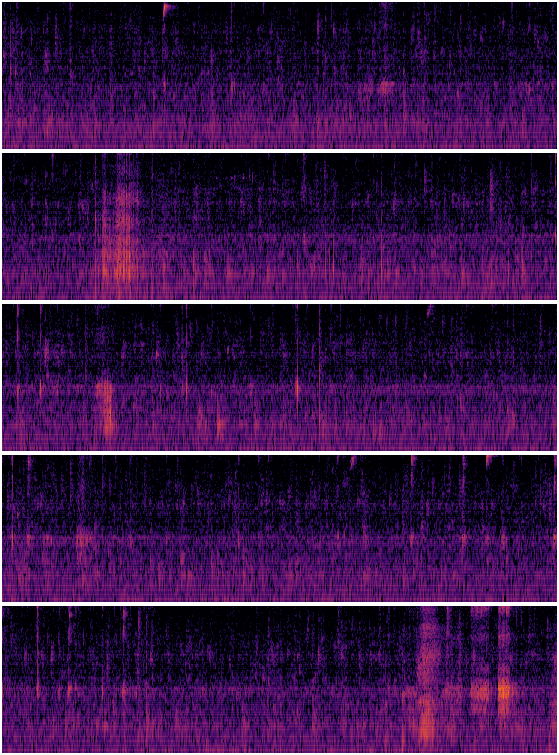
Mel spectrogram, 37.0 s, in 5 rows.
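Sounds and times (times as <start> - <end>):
small birds chirping: 2.0 - 2.4.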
